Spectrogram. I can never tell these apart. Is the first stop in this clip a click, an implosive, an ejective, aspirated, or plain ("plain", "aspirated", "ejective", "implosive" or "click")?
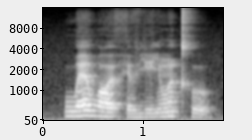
aspirated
